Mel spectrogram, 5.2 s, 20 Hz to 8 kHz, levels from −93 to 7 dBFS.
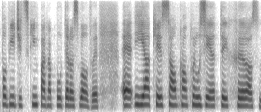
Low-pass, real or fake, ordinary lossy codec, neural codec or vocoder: none; fake; none; codec, 16 kHz, 0.5 kbps, FunCodec, trained on Chinese and English, 25 frames a second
